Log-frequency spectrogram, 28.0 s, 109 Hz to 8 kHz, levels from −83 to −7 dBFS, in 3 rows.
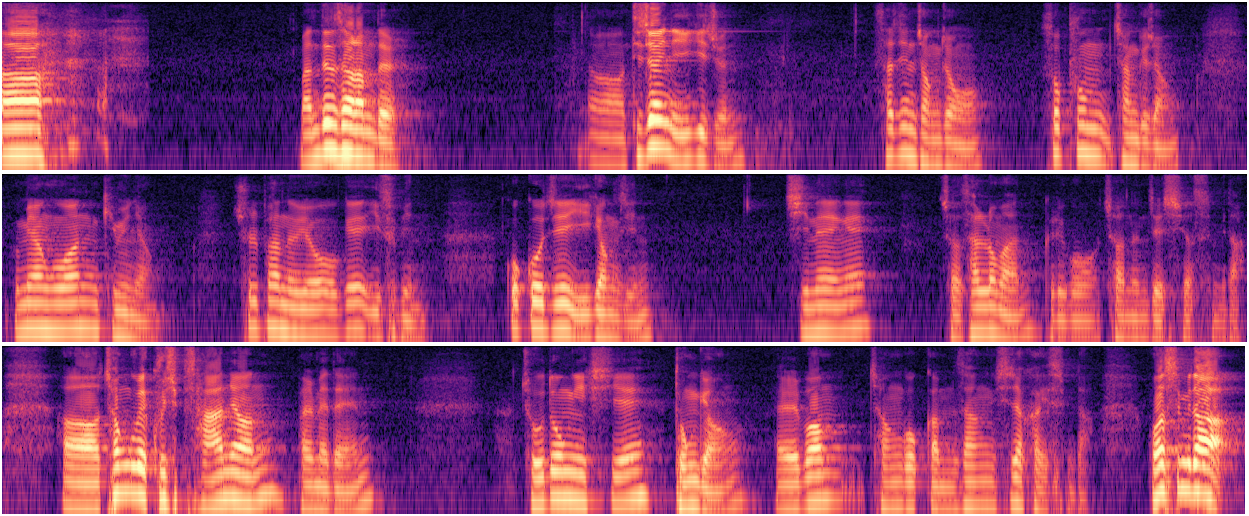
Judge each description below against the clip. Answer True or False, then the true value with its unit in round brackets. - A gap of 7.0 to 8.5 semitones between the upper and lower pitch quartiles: False (5.5 semitones)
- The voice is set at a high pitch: False (135 Hz)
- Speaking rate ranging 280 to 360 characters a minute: False (200 characters per minute)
